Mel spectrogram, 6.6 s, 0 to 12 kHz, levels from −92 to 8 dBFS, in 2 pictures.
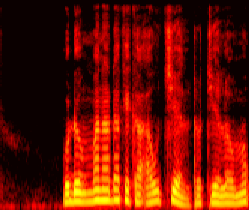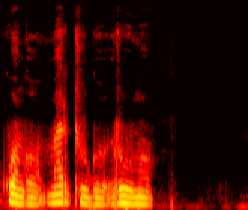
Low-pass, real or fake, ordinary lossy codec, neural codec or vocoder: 10.8 kHz; real; MP3, 96 kbps; none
